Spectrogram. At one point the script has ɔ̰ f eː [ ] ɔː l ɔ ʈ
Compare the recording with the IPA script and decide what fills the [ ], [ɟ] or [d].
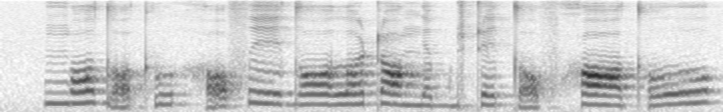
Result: d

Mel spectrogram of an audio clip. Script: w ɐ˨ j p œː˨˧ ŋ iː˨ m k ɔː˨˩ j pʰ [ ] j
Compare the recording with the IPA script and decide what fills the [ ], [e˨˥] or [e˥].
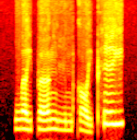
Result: e˥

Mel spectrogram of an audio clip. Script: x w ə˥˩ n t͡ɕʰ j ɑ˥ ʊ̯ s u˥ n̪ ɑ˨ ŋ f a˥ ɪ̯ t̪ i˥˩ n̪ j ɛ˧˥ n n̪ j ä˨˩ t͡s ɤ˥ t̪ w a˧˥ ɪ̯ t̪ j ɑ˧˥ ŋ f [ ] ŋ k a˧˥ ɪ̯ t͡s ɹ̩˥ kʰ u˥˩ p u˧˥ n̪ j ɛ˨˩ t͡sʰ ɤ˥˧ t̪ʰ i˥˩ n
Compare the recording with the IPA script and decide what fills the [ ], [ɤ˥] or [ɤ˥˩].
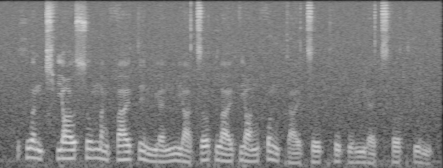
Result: ɤ˥˩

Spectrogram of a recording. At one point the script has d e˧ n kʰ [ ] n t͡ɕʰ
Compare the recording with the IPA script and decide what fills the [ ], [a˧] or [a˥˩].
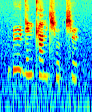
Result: a˧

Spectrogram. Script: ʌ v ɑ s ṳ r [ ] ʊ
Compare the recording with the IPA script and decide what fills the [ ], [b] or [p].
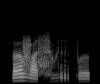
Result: p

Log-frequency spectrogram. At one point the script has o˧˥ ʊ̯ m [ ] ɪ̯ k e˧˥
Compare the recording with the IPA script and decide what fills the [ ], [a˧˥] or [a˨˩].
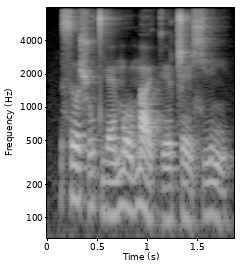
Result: a˨˩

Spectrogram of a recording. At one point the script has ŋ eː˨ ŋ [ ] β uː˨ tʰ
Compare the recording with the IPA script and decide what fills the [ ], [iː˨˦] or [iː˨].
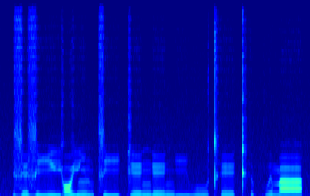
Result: iː˨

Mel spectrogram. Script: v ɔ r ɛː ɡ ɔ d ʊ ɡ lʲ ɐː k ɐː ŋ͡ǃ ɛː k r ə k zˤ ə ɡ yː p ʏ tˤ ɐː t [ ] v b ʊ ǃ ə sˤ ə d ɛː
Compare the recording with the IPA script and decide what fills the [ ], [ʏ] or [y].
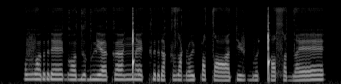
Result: y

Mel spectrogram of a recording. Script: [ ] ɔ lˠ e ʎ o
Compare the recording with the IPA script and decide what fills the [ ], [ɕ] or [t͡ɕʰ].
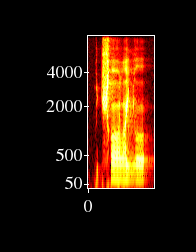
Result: t͡ɕʰ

